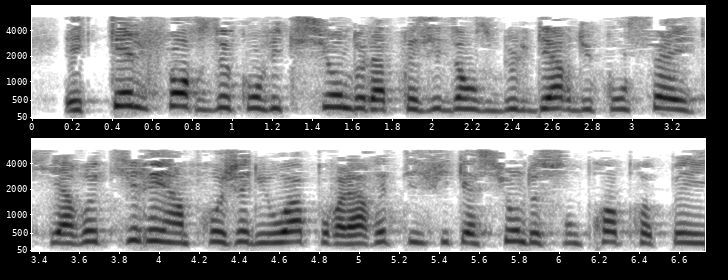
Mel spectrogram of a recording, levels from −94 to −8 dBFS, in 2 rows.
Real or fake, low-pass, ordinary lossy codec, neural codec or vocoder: fake; 7.2 kHz; MP3, 24 kbps; codec, 16 kHz, 8 kbps, FunCodec, trained on LibriTTS, 25 frames a second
